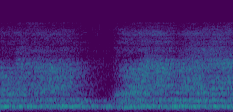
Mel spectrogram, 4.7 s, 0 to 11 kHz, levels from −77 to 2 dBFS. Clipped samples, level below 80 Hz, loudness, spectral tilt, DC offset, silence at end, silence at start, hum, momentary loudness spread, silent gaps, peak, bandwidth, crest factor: under 0.1%; -76 dBFS; -41 LUFS; -4.5 dB/octave; under 0.1%; 0 s; 0 s; none; 8 LU; none; -26 dBFS; 5.8 kHz; 14 dB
